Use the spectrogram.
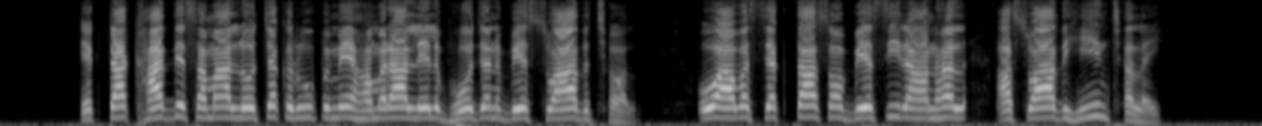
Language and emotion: Maithili, disgusted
